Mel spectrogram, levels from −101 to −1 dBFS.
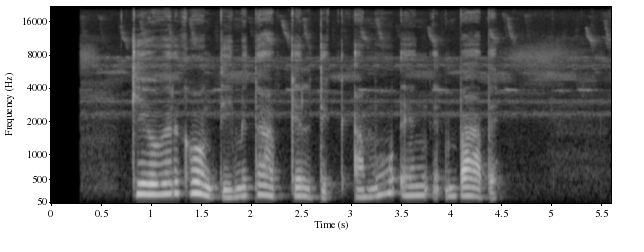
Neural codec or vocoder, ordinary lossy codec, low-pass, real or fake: none; none; none; real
